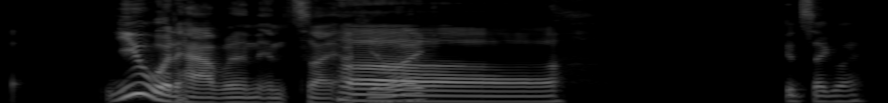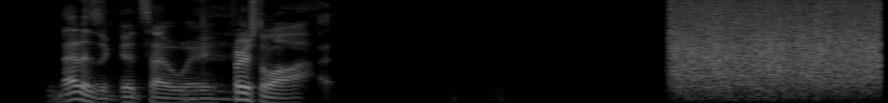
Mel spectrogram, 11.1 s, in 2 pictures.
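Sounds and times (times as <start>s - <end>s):
speech: 0.7s - 3.6s, 4.9s - 7.7s
applause sound effect of crowd clapping: 9.8s - 11.0s.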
